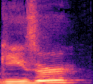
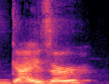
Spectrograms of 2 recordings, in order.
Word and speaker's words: geyser: way that, like, so they kept saying geezer, which is geyser. Like, we say geyser, but they say geezer.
